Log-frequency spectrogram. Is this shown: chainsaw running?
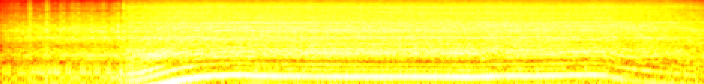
yes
